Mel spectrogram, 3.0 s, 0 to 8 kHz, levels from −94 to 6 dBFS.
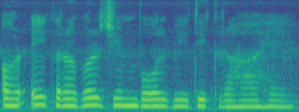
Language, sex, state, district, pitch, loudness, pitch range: Hindi, female, Arunachal Pradesh, Lower Dibang Valley, 175 Hz, -16 LUFS, 165-190 Hz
